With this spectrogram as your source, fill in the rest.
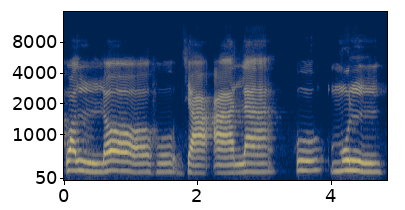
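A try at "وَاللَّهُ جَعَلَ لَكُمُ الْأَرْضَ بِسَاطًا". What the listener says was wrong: আবার একটা লা বাদ গেল। ওয়াল্লাহু জাআলা লাকুমুল আরদা বিসাতা।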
